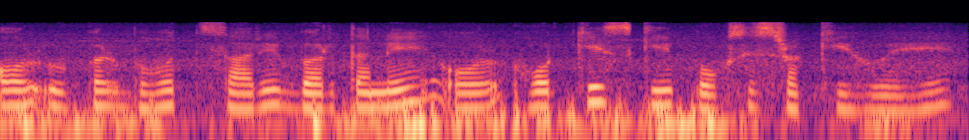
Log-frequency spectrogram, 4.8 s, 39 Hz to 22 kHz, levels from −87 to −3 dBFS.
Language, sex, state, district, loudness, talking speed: Hindi, female, Arunachal Pradesh, Papum Pare, -20 LUFS, 150 wpm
